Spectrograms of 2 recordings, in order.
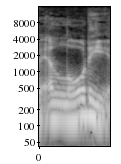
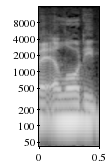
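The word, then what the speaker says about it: Elordi: Oh, Lordy Elordy, the Jacob Elordy incident.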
